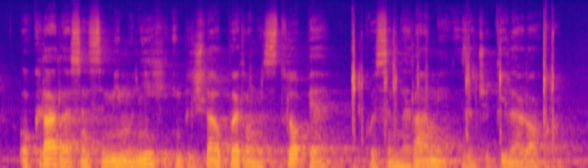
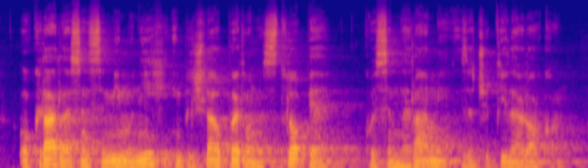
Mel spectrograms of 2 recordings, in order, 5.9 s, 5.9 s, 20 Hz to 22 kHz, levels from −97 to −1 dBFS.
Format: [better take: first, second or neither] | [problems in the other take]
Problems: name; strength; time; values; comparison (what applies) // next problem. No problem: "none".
second | background sound (Computer keyboard); 16 dB below the speech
